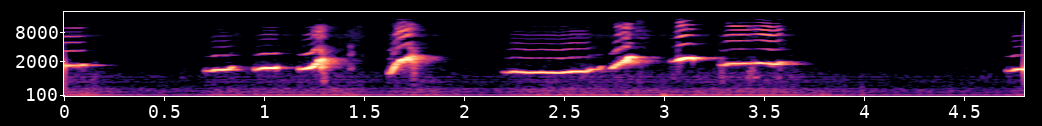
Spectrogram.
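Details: Pet male cockatiel whistling a song for his mate: short notes, upward-swooping whistles, a long low-pitched held whistle and a quick rising finish, all clear and tonal over a faint hum.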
